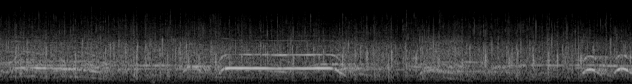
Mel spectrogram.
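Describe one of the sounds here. People clap their hands along with the music.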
